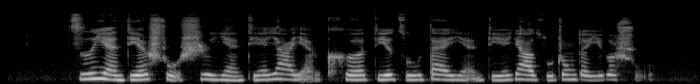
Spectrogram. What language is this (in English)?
Chinese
